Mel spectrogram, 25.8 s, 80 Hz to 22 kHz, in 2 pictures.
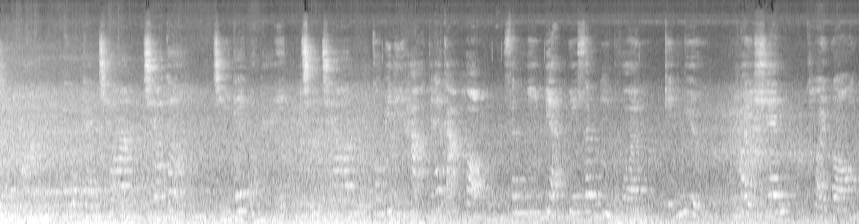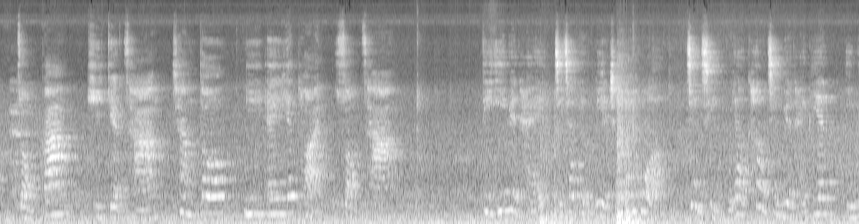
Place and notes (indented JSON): {
  "title": "Xiangshan Station, Hsinchu City - The old little station",
  "date": "2017-01-16 12:23:00",
  "description": "The old little station, In the station hall, Train traveling through",
  "latitude": "24.76",
  "longitude": "120.91",
  "altitude": "6",
  "timezone": "GMT+1"
}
